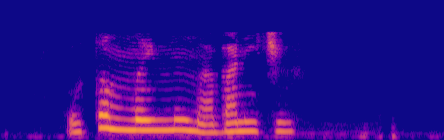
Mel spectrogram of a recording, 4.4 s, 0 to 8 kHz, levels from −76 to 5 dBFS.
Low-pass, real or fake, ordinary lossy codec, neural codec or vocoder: 7.2 kHz; real; AAC, 16 kbps; none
